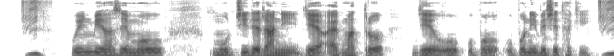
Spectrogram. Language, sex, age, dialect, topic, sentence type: Bengali, male, 18-24, Rajbangshi, agriculture, statement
